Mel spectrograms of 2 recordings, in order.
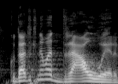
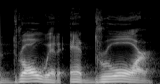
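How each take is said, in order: First: "drawer" in two syllables, dro-wer; the mistake to avoid, drawer as drower; wrong pronunciation. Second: "drawer" in one syllable, like dror; the correct model, drawer as dror; right pronunciation. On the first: ("drawer" errado, em duas sílabas) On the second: ("drawer" certo, numa sílaba só) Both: Shown as a demonstration.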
